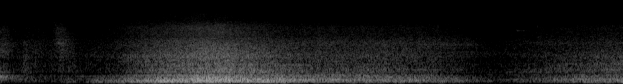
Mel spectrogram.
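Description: Sliding chalkboard panels being pushed along their tracks: a rumble that swells about a second in and fades out about five seconds in.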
